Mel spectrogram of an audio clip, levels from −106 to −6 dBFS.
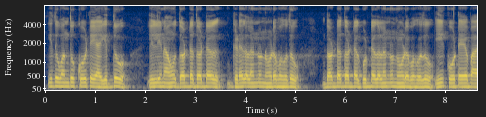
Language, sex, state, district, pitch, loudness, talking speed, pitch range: Kannada, male, Karnataka, Dakshina Kannada, 130 Hz, -20 LUFS, 110 wpm, 125-135 Hz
